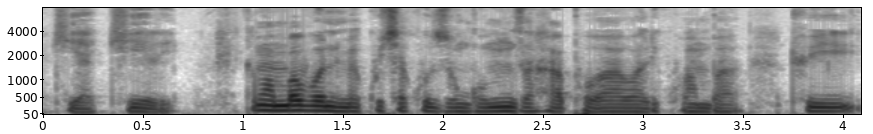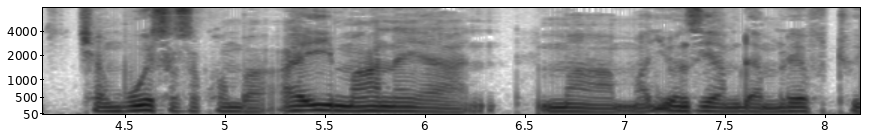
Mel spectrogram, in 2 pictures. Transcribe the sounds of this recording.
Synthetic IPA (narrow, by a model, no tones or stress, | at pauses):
kʰiakʰilḭ | kamaːmbavjɔnimɛkuʃakuzuŋɡum̩zaɦapʰɔawalikwamba | tʰuit͡ʃambuɛsas̬akwamba̰ha̰imaːnajamamaʄɔnzijam̩ɗam̩lɛfu̥tʰu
